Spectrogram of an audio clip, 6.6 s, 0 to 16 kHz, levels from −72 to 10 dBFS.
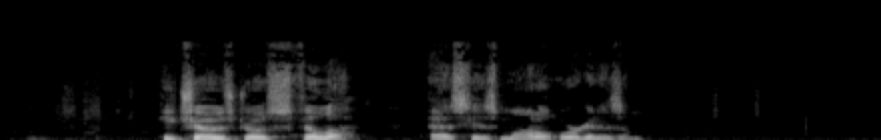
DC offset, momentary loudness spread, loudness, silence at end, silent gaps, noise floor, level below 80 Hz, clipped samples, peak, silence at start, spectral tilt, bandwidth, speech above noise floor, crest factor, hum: under 0.1%; 11 LU; -20 LUFS; 1.85 s; none; -68 dBFS; -56 dBFS; under 0.1%; 0 dBFS; 1.25 s; -5 dB/octave; 11.5 kHz; 49 dB; 22 dB; none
